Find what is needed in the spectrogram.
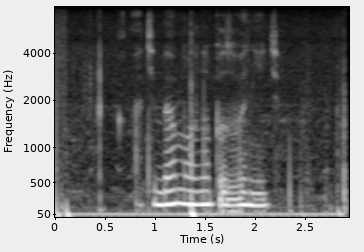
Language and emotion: Russian, sad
